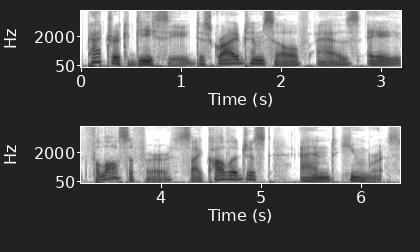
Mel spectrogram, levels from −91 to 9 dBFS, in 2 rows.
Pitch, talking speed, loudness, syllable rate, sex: 110 Hz, 95 wpm, -20 LUFS, 3.9 syllables/s, male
